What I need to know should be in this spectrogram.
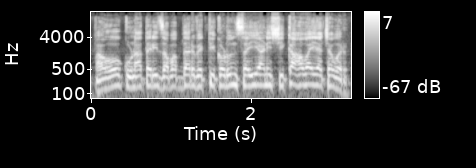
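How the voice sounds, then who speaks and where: A man's voice: on the high side, fairly even intonation, fast talker, fairly bright tone, close to an everyday voice. An actor playing a brusque male office clerk who turns people away curtly. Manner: curt, bureaucratic. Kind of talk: film acting. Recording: distant mic with background music.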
